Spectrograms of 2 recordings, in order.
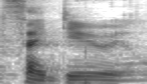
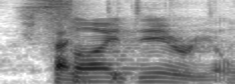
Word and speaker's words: sidereal: The sidereal. Sidereal. Yeah. I've become smarter. Side and real. Sidereal.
